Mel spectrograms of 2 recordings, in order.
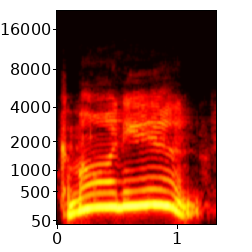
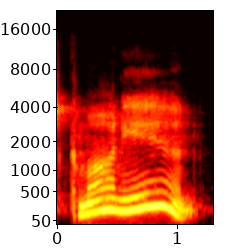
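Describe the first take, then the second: First: Very high, slow, drawn-out Texas twang; Texas drawl. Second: Slow, high, drawn-out Texas welcome; Texas drawl. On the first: Texas accent calling guests in from the back. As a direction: sing out a big Texan welcome. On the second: Texas accent welcoming latecomers to come forward. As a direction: stretch it out like a friendly Texan. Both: Retold or imitated. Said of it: "As they say in Texas".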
